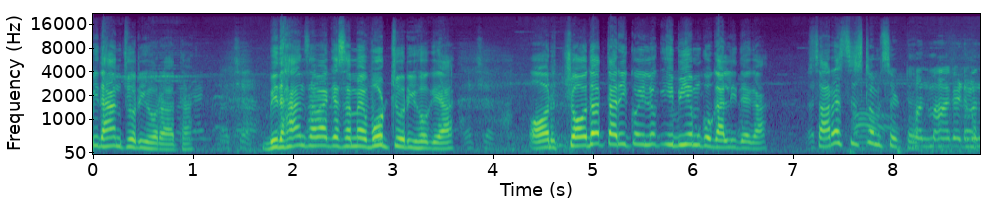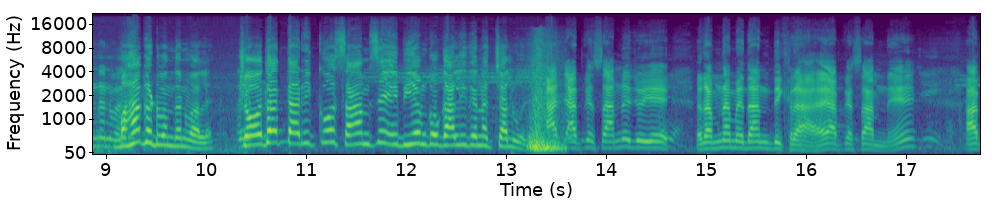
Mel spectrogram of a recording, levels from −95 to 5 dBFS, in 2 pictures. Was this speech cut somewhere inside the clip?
yes; 1 cut; at 13.3 s

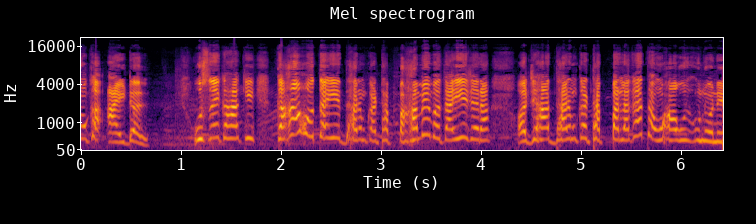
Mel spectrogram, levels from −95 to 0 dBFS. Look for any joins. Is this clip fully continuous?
no; 1 cut; at 0.9 s

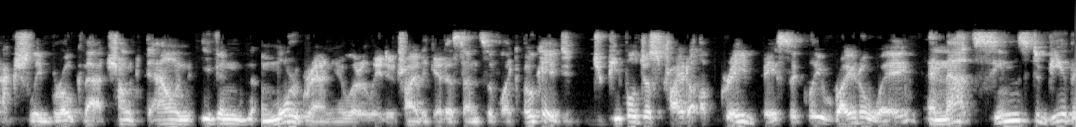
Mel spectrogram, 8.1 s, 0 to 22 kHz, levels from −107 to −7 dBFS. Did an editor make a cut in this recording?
yes; 2 cuts; at 1.8 s, 6.9 s

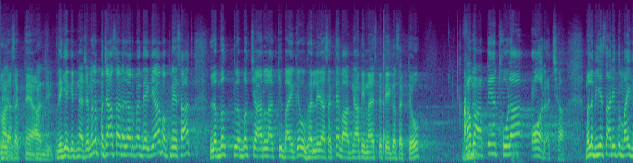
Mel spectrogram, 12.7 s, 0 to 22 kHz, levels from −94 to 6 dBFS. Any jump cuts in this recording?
no; 0 cuts

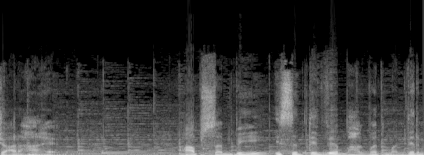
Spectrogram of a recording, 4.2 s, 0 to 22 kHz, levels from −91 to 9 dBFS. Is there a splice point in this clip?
no; 0 cuts

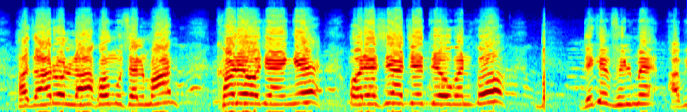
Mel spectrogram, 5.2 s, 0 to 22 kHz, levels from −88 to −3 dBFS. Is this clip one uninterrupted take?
no; 1 cut; at 3.9 s

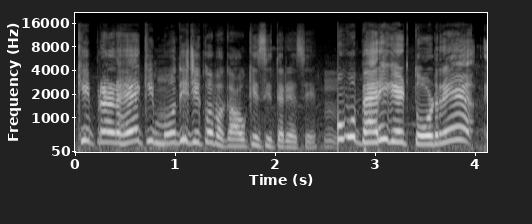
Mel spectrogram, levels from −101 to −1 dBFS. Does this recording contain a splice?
yes; 1 cut; at 2.6 s

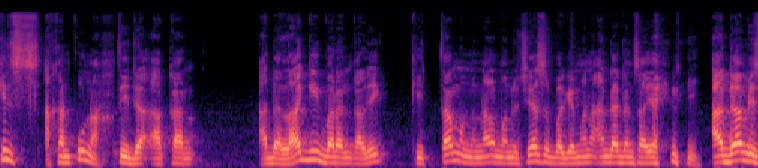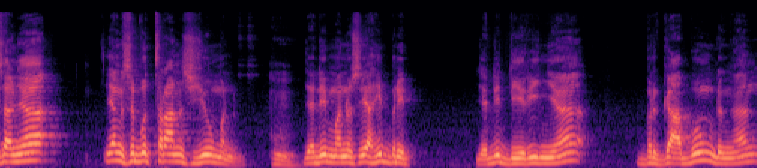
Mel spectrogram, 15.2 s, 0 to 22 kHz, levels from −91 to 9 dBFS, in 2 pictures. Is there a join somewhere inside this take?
yes; 2 cuts; at 1.1 s, 7.0 s

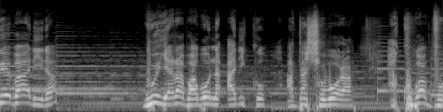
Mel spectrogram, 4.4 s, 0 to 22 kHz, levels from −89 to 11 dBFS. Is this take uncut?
yes; 0 cuts

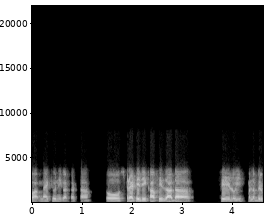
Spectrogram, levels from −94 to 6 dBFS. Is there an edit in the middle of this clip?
yes; 1 cut; at 1.3 s

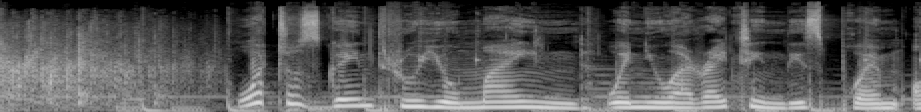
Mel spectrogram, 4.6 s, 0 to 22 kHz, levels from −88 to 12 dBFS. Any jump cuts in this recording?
no; 0 cuts

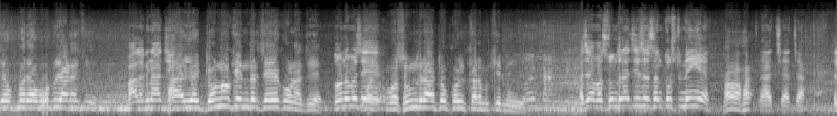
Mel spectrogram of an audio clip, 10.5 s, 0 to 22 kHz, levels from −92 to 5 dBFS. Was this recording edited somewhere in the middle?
no; 0 cuts

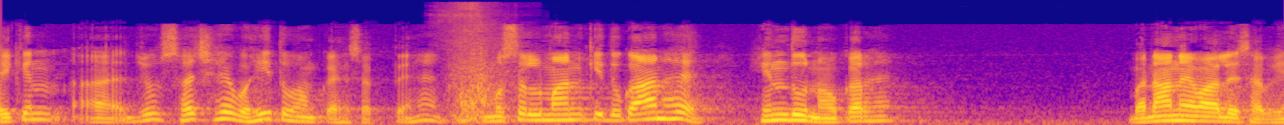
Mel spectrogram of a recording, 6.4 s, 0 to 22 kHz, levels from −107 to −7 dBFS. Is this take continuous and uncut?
no; 1 cut; at 2.3 s

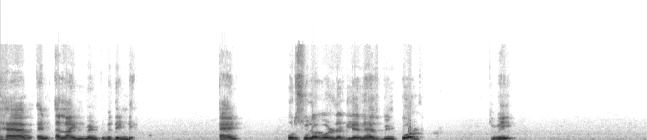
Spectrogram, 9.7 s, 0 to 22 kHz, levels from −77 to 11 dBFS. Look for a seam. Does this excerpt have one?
no; 0 cuts

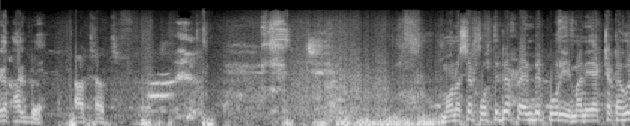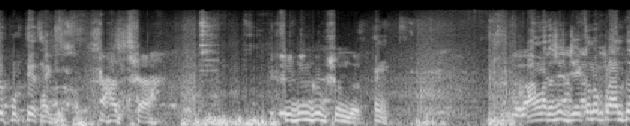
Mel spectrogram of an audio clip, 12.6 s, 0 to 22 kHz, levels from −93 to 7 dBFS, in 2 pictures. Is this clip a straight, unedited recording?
yes; 0 cuts

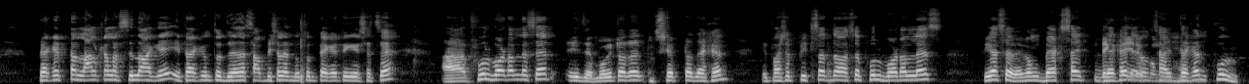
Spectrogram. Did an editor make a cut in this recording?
no; 0 cuts

